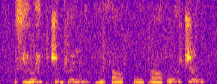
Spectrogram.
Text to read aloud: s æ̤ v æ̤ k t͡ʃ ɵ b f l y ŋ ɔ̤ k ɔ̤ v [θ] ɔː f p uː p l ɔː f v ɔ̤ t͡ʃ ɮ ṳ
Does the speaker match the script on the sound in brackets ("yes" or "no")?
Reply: yes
